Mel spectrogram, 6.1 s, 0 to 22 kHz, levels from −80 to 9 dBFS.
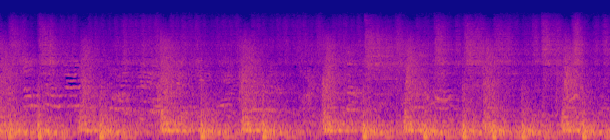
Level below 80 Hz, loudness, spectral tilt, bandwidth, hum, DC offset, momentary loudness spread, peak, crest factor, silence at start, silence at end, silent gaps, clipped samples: -30 dBFS; -21 LUFS; -5 dB/octave; 15.5 kHz; none; under 0.1%; 3 LU; -6 dBFS; 14 dB; 0 s; 0 s; none; under 0.1%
